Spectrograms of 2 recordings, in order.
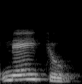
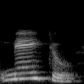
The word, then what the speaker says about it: NATO: Okay, and we say NATO, not N-A-T-R-O, no, we say NATO.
